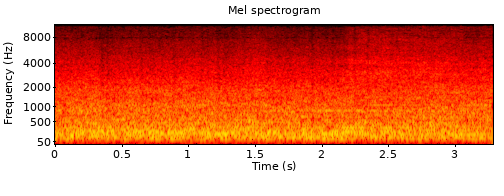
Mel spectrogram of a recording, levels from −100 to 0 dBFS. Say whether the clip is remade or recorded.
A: recorded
